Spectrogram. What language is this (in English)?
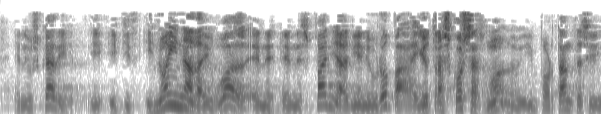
Spanish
